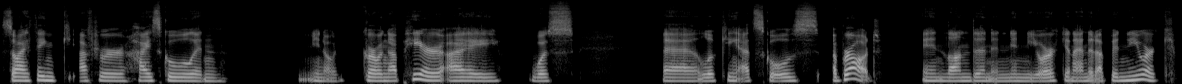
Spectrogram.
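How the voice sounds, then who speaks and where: A woman's voice: on the low side, level tone, measured pace, creaky, dry recording, clean studio sound. A woman in her thirties with a Swedish accent, a podcast guest reflecting and rambling with fillers. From Sweden. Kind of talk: casual interview chat.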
